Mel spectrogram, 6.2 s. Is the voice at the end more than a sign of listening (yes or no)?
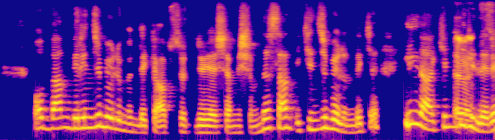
no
